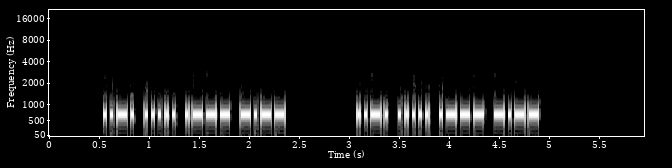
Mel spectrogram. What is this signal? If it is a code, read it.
Morse code, heard as a keyed tone, about 36 wpm, 700 Hz. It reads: F5JY F5JY
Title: DXCC-100 Call Signs - 4 Characters - Repeated 2x - 35wpm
